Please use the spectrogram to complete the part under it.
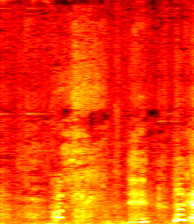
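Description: A dog yips and barks in deep snow after a lake-effect snowstorm in Erie, Pennsylvania, a few short nearby barks at the end, mixed under people talking.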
